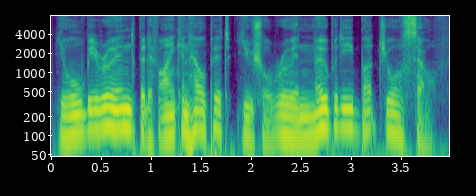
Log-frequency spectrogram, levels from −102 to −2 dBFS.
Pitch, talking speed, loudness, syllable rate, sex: 105 Hz, 225 wpm, -17 LUFS, 5.0 syllables/s, male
